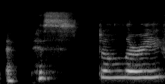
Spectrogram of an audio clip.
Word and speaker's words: epistolary: So you're writing in, am I going to say this right, the epistolary form, the letter writing form? – Yes.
